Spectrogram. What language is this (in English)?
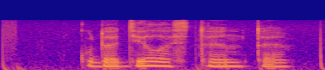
Russian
